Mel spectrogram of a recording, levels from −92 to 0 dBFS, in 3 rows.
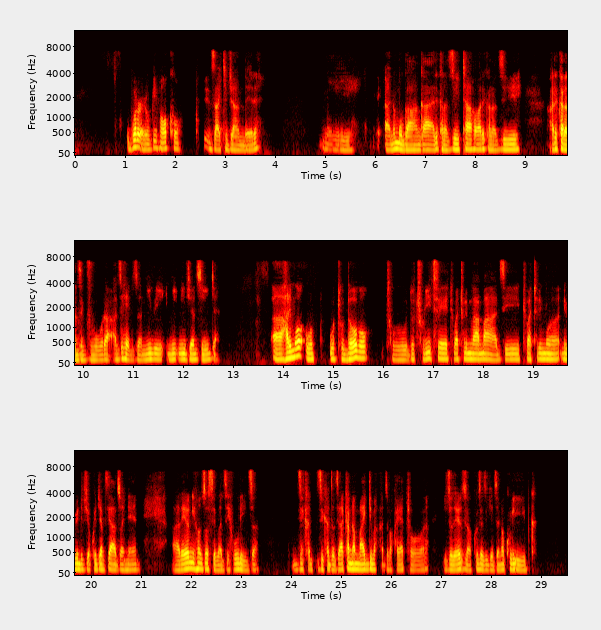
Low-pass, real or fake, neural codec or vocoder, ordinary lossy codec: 7.2 kHz; fake; codec, 16 kHz, 1.1 kbps, Voila-Tokenizer; AAC, 48 kbps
